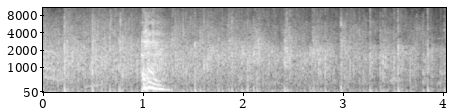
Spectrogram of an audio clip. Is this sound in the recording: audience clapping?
yes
